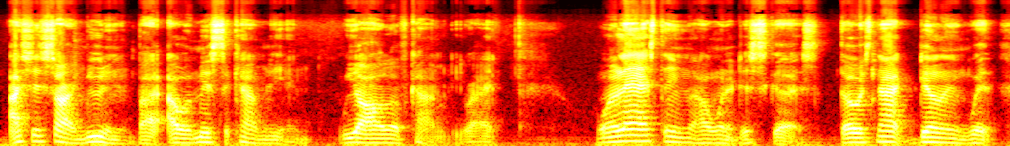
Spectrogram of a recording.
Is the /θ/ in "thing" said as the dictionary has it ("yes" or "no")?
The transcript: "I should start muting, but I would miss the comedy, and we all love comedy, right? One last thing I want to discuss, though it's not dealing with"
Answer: yes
